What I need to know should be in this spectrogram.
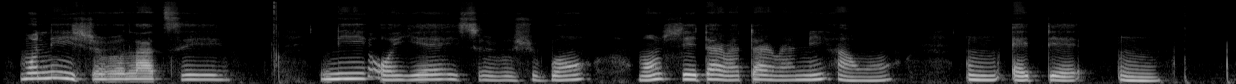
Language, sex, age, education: Yoruba, female, 15-29, tertiary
